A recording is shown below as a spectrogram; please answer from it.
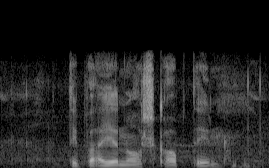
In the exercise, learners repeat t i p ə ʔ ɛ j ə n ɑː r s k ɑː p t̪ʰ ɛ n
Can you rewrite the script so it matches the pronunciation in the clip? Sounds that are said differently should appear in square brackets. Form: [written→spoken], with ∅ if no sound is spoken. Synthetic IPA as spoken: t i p ə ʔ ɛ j ə n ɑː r s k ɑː p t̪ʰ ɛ n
